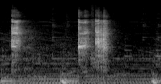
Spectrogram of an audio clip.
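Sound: glasses clinking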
